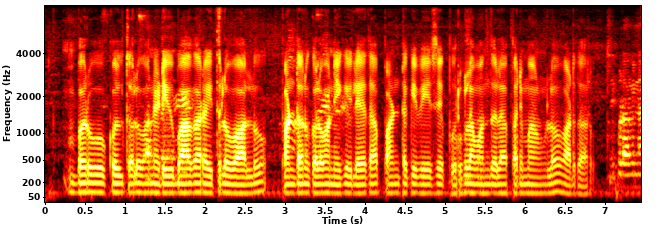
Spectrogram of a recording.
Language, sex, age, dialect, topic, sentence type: Telugu, male, 18-24, Telangana, agriculture, statement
